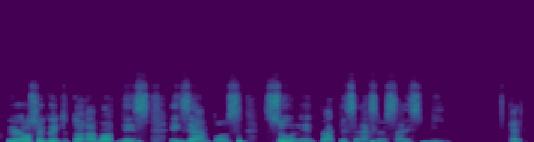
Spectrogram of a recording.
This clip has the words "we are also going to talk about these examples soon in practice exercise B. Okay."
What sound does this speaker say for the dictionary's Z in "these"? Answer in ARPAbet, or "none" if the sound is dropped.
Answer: S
